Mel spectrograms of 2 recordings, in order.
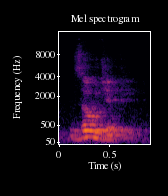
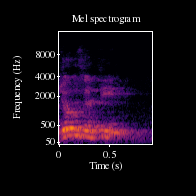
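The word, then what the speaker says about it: زوجتي: But it's actually zawjati. Someone says talaqtu jawzati, and they're in a land where they say that, or people who mispronounce in that way.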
